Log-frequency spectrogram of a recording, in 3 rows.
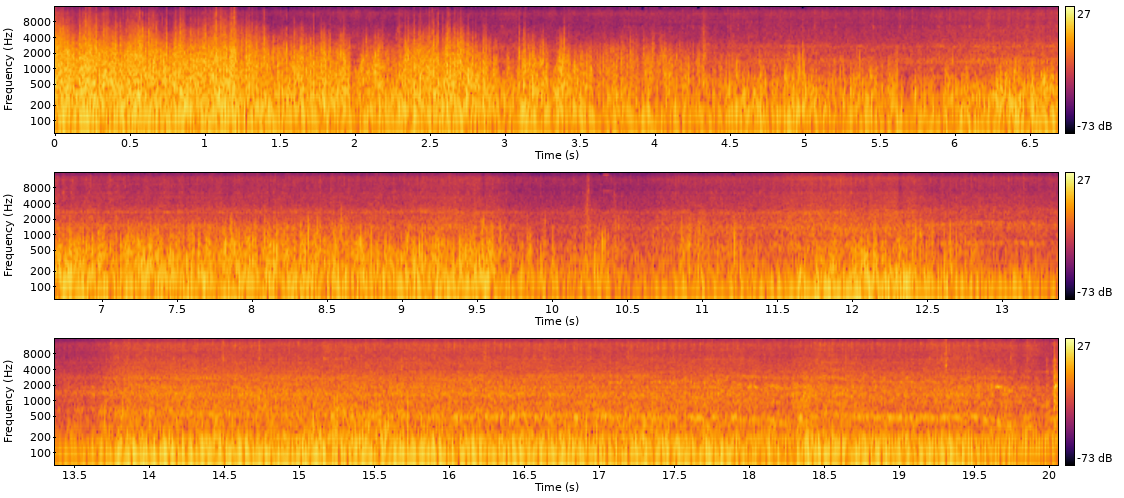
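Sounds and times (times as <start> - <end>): motorcycle engine running: 0.0 - 20.0
wind buffeting microphone: 0.0 - 20.0.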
